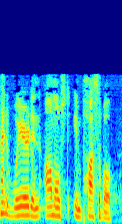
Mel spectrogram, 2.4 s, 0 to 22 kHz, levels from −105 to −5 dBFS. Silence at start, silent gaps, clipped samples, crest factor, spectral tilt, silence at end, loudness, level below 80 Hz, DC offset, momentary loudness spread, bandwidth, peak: 0 s; none; under 0.1%; 18 dB; -10.5 dB/octave; 0.2 s; -27 LUFS; -64 dBFS; under 0.1%; 7 LU; 5.8 kHz; -8 dBFS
